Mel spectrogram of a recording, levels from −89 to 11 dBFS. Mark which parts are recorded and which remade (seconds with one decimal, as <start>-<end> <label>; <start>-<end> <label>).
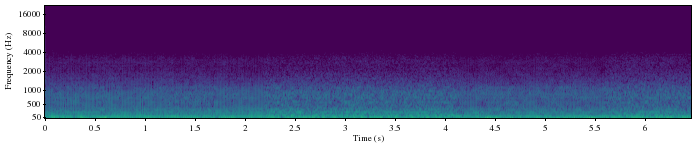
0.0-2.2 remade; 2.2-4.1 recorded; 4.1-5.6 remade; 5.6-6.5 recorded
